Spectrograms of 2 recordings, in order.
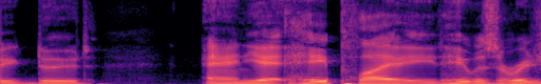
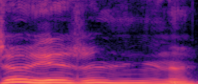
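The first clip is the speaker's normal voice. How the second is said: put-on cartoon baby voice, higher; 7 semitones higher than usual. Showing what the voice sounds like: Stewie Griffin voice. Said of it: "It sounds like Stewie Griffin".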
